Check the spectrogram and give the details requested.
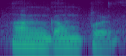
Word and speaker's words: Angampora: Okay, how do you pronounce it? Angampora.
